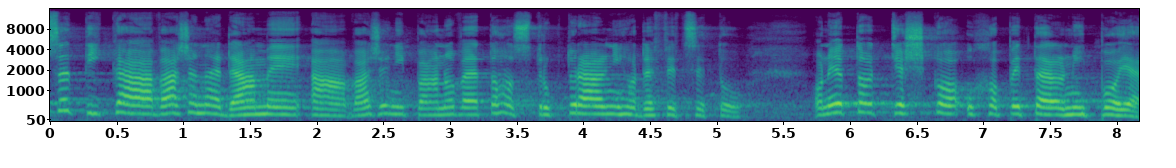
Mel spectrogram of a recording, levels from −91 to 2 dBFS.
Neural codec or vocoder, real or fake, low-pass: vocoder, 44.1 kHz, 128 mel bands every 256 samples, BigVGAN v2; fake; 14.4 kHz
